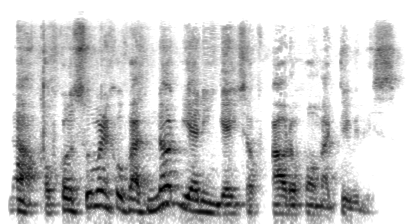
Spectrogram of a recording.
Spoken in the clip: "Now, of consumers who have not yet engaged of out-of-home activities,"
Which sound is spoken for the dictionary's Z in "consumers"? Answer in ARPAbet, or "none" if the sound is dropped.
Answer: none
